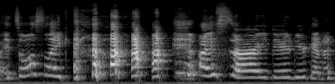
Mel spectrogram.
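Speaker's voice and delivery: loud, high burst of laughter; apology lost in real giggles; laughing. Real, not acted. Reader apologising to Cancer viewers, laughing loudly.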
